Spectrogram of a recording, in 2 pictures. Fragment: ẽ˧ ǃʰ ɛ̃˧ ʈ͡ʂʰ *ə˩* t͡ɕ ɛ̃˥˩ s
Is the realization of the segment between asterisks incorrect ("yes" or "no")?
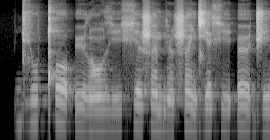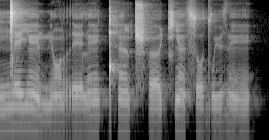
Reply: yes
